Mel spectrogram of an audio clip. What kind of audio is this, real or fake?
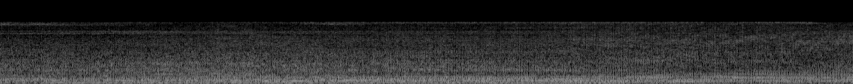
fake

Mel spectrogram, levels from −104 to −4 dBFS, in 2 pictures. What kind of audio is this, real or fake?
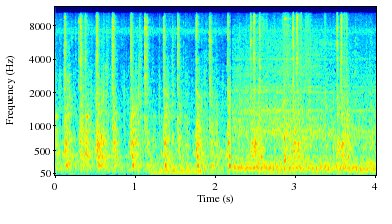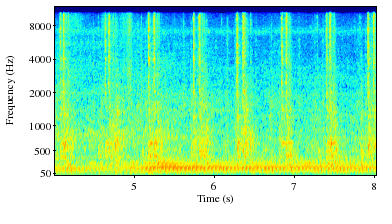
real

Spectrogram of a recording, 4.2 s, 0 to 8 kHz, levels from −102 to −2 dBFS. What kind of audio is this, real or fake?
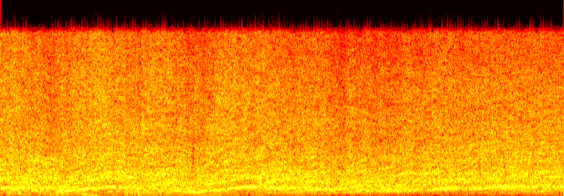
fake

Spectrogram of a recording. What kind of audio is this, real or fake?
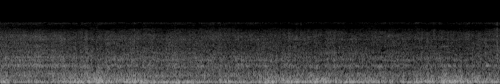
fake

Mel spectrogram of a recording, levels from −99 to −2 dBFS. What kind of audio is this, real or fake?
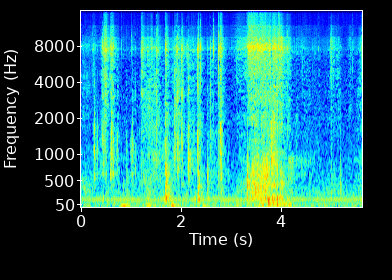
real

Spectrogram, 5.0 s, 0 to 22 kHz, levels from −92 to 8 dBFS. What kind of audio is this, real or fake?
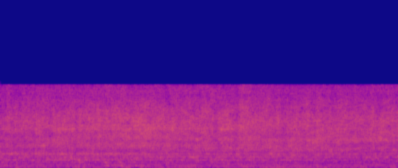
fake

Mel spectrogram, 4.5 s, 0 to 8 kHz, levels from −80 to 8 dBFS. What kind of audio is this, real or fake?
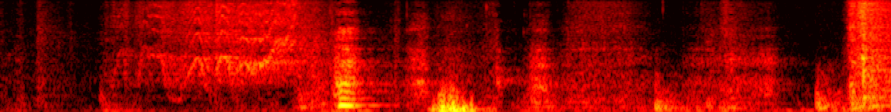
real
